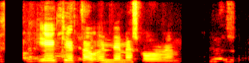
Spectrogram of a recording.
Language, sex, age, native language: Icelandic, female, 13, Icelandic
